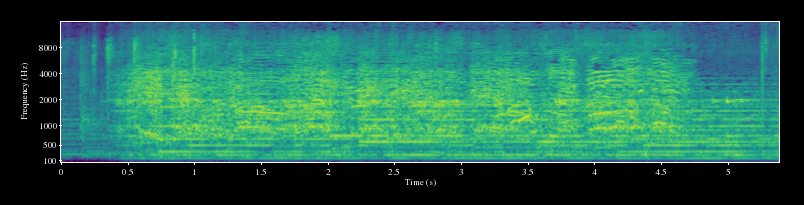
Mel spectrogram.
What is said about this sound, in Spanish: El fin de semana colectivos feministas se manifestaron en varias partes del país.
